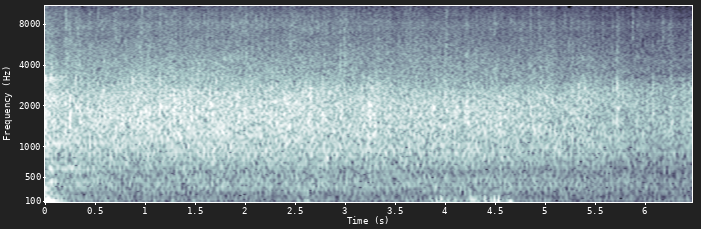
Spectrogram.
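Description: A church audience applauds steadily for the Lord, a dense wash of many hands clapping together at a fairly loud level, sustained throughout with no talking over it and a slight fade toward the end.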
